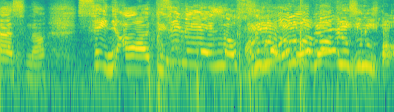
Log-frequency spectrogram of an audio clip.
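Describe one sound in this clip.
A middle-aged woman shouts loudly, close by.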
